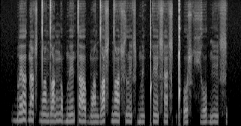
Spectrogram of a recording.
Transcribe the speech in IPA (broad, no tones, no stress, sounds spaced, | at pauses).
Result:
b ɛ ɐ̯ ɗ ã ɬ dˤ ẽ dˤ ɯ ŋ ʌ b ẽ t a ɐ̯ b ã dˤ u ɬ dˤ õ ɬ l ĩ ɬ b ẽ ǃ ẽ ɬ ã ɬ ǃʼ o ɬ ç o ɠ ĩ ɬ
